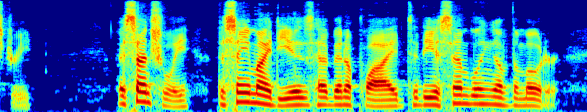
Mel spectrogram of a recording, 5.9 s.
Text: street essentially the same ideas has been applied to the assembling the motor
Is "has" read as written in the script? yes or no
no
